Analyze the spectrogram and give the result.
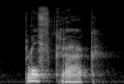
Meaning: a (bank or ATM) raid involving explosives
- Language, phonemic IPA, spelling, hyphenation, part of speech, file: Dutch, /ˈplɔf.kraːk/, plofkraak, plof‧kraak, noun, Nl-plofkraak.ogg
